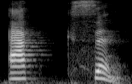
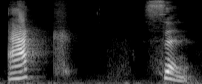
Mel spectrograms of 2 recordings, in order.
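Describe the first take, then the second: First: The word is said quickly and smoothly. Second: The word is said slowly and carefully.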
